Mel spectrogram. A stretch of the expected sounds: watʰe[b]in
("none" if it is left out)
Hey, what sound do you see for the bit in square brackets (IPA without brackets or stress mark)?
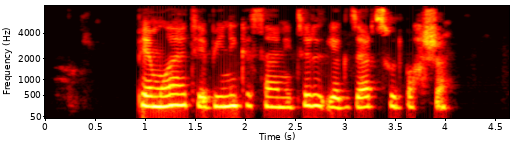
b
